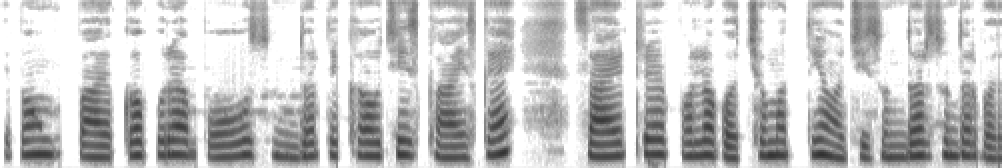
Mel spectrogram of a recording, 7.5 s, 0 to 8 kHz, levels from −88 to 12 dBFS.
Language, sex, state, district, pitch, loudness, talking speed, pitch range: Odia, female, Odisha, Khordha, 235 Hz, -18 LUFS, 150 wpm, 215-250 Hz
